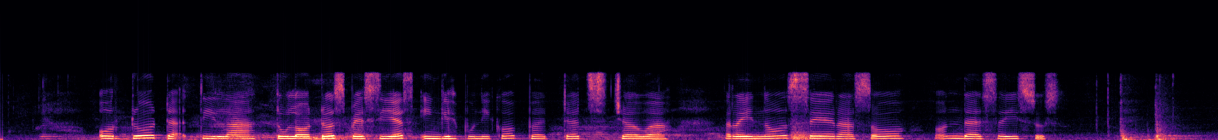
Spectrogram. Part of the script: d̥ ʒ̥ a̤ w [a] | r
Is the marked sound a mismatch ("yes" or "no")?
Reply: no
